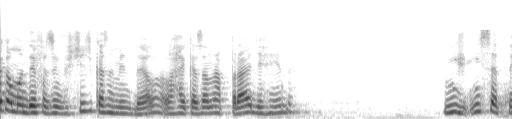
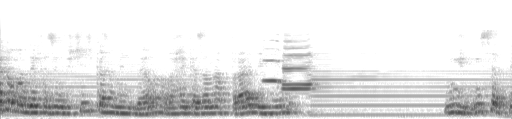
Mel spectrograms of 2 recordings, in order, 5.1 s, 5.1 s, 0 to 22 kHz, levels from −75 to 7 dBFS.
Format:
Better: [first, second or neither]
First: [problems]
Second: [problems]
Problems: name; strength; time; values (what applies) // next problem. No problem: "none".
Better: first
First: none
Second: background sound (Wind instrument, woodwind instrument); 11 dB below the speech // room echo; dies away in 0.8 s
